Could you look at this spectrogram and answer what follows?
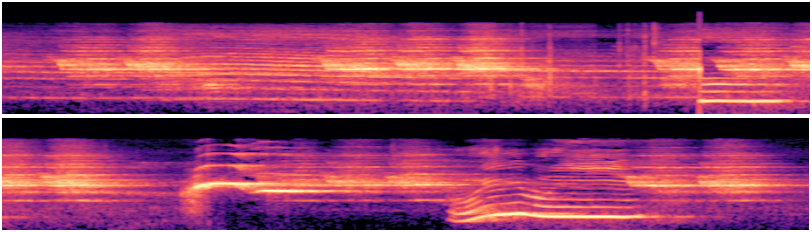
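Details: Talkative common hill myna at a bird garden zoo in Upie, Drôme, France: long harmonic whistled notes held steady, broken by quick rising and falling swoops and a low hooting tone.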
